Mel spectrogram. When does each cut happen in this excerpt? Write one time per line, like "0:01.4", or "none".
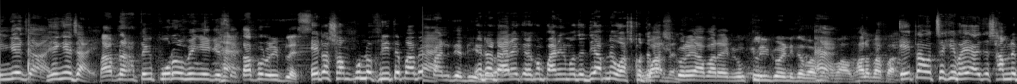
0:04.2

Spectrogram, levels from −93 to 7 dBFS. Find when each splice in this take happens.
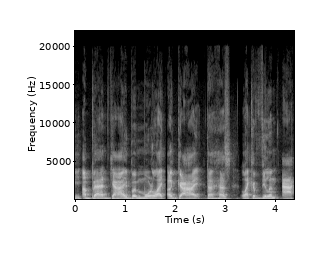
0:02.6

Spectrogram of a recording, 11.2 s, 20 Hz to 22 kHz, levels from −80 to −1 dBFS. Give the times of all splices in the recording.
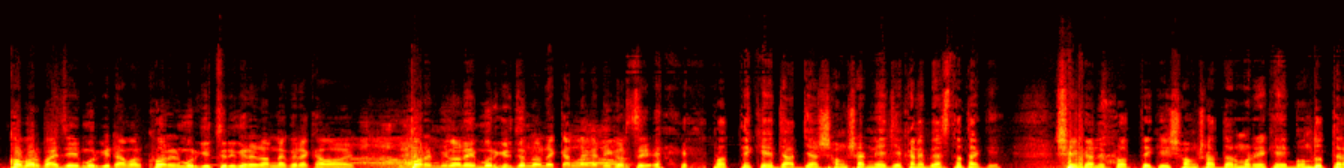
0:05.9

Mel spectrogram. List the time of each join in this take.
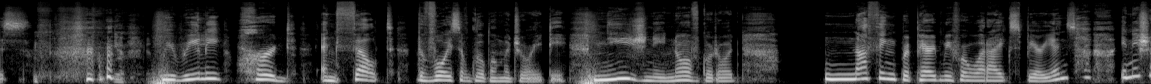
0:01.3
0:05.8

